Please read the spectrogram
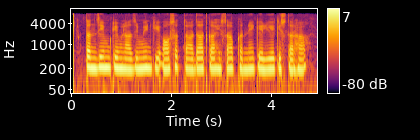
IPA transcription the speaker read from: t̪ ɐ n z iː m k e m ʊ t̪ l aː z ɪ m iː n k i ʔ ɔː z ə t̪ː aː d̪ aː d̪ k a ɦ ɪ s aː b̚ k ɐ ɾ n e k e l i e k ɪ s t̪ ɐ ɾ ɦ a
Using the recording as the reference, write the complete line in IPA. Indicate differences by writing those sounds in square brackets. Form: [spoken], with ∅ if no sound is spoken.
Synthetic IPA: t̪ ɐ n z iː m k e m ʊ [∅] l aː z ɪ m iː n k i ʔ ɔː [s] ə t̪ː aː d̪ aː d̪ k a ɦ ɪ s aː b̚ k ɐ ɾ n e k e l i e k ɪ s t̪ ɐ ɾ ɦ a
